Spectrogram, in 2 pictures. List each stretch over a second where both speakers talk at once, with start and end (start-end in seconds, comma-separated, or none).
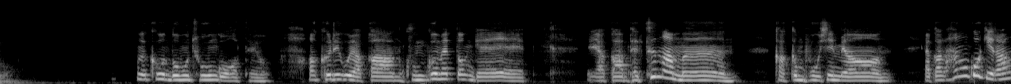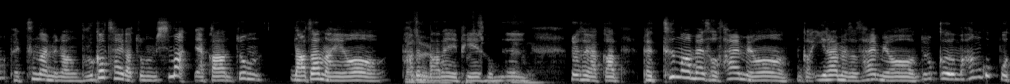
14.1-15.4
